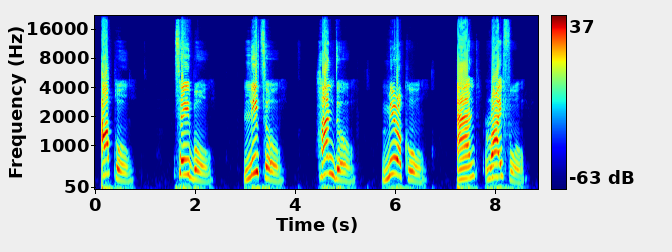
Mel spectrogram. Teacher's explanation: And also, two consonant clusters in final position, we have the consonant sounds p, b, t, d, k, g, f, plus the syllabic L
